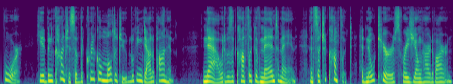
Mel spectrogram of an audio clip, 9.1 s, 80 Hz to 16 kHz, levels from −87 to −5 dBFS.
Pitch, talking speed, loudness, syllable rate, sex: 205 Hz, 230 wpm, -18 LUFS, 6.3 syllables/s, female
